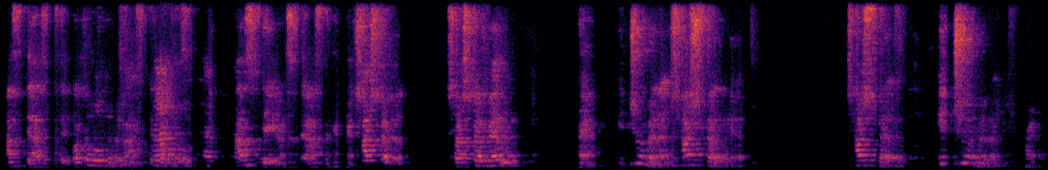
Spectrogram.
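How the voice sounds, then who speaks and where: A man playing a young man who tends a friend in distress. He sounds urgent at first, then talks calmly, coaching the friend to breathe slowly. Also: extremely high pitch. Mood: soothing. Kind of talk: amateur short-film acting. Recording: very echoey room, voice far from mic, faint noise.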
